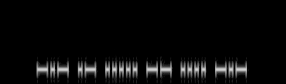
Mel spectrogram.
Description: Morse code, heard as a keyed tone, about 36 wpm, 700 Hz. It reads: KA5MHK
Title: USA Call Signs - 6 Characters - 2x Character Spacing - 35wpm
